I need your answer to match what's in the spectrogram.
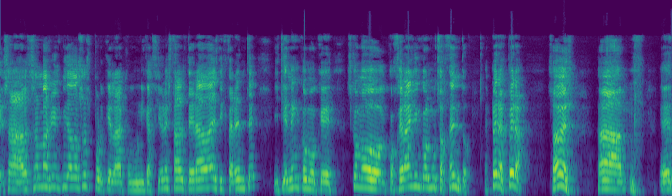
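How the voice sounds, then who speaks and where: A man's voice: high-pitched, fairly bright tone. A man, a dog trainer explaining things in a live talk and answering viewer questions, often checking in with his listeners.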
